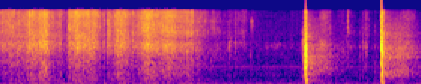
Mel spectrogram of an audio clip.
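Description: Tissue paper rustling and crinkling as it is unwrapped, then, after a short lull, two sharp pops less than a second apart from a fidget toy's push bubbles being pressed.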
